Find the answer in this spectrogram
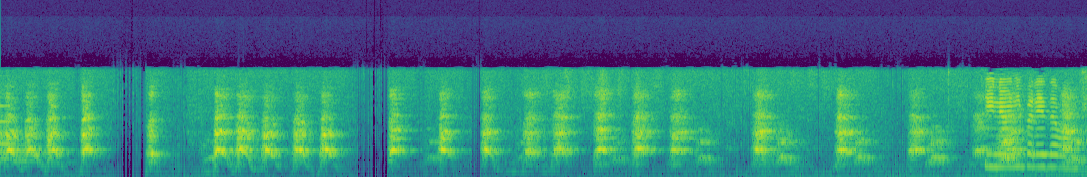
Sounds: speech

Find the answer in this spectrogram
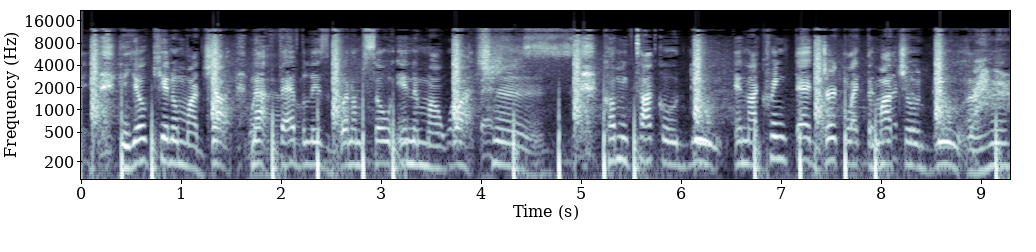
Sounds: music

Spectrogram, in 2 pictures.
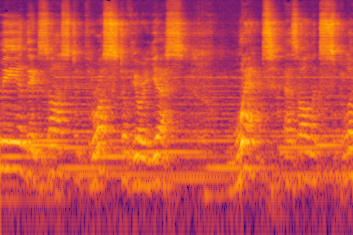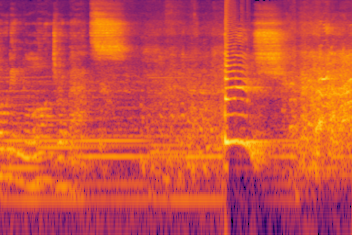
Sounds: speech, music, inside a large room or hall

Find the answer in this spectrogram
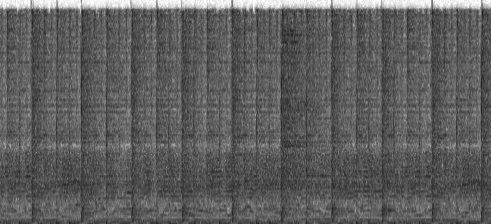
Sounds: music

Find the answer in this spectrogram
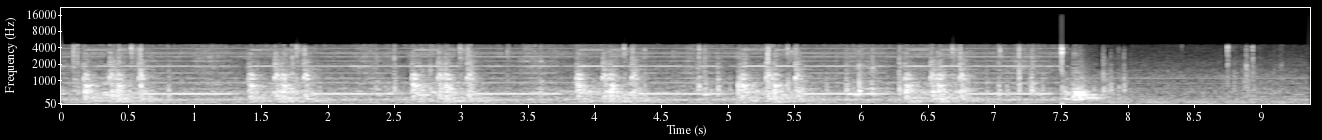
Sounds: printer

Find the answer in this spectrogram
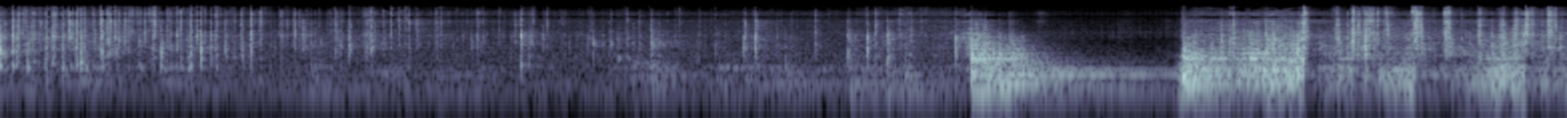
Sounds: plastic bottle crushing

